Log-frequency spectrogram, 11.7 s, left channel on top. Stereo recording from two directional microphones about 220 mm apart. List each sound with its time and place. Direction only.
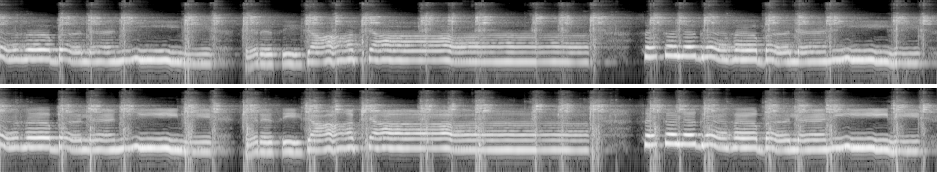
0.3 s music: 50° right (ahead or behind)
3.9 s music: 45° right (ahead or behind)
8.0 s speech: 45° right (ahead or behind)
8.5 s music: 40° right (ahead or behind)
